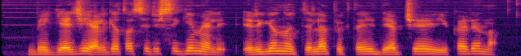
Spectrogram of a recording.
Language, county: Lithuanian, Šiauliai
